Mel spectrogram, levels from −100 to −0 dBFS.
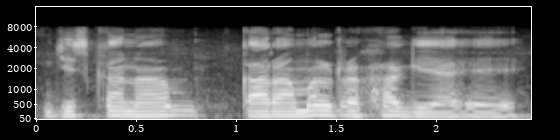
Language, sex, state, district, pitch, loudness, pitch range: Hindi, male, Jharkhand, Ranchi, 140 Hz, -13 LUFS, 130-145 Hz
